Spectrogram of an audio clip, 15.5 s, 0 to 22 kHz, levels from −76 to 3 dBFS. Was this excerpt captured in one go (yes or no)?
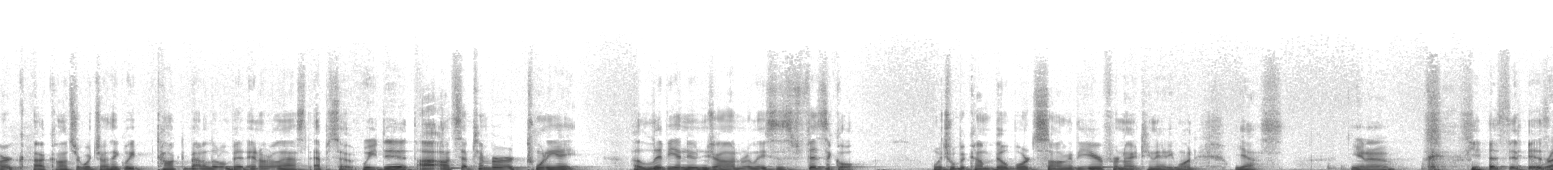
no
